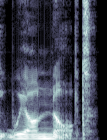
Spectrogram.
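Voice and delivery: usual speaking voice

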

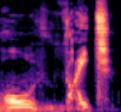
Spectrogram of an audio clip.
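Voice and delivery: whispered, miserable give-in; a sulky unvoiced surrender; wretched whisper. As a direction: breathe it out defeated. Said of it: "said Crowley wretchedly".

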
